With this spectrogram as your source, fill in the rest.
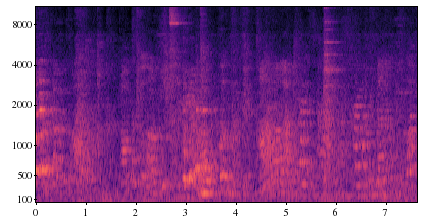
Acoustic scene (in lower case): cafe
